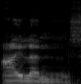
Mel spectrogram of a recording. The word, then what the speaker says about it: islands: Tulisannya island, tapi S di situ nggak dibaca. Islands. Pulaunya lebih dari satu, maka islands ada tambahan S di belakangnya, ya. Tambahan S itu menunjukkan jamak, lebih dari satu. Ingat, itu pengucapannya islands, bukan island, ya.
